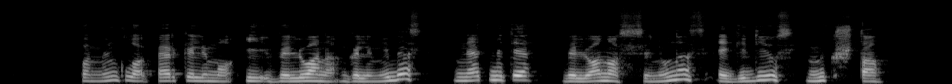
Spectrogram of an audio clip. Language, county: Lithuanian, Kaunas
